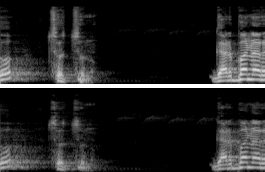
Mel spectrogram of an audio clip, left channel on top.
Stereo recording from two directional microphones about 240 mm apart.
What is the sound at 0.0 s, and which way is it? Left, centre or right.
Speech, left.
